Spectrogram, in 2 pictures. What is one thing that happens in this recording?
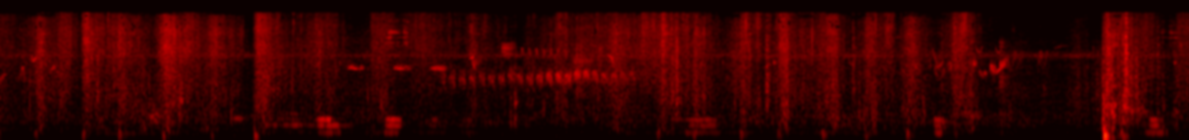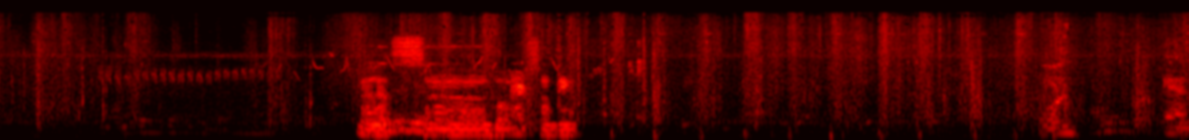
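Footsteps tread on grass.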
